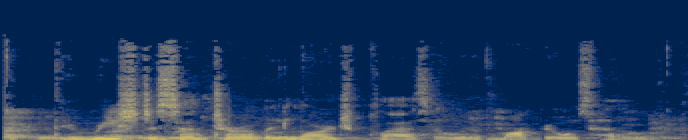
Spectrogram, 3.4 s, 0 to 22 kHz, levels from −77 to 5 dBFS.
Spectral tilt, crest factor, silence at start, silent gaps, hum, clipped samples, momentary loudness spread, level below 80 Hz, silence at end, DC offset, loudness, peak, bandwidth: -4.5 dB/octave; 16 dB; 0 s; none; none; under 0.1%; 11 LU; -52 dBFS; 0 s; under 0.1%; -17 LUFS; 0 dBFS; 16 kHz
